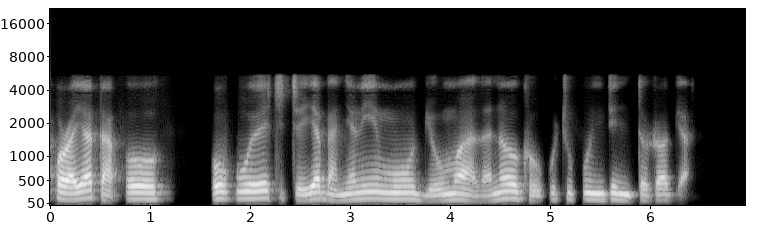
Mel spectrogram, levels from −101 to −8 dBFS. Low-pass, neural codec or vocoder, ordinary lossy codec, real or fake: 5.4 kHz; codec, 24 kHz, 0.9 kbps, WavTokenizer, large speech release; none; fake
